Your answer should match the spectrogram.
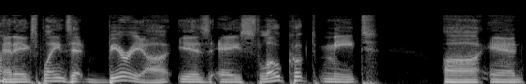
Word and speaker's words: birria: Birria taco. – The birria taco? – B-I-R-R-I-A is how you spell that.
